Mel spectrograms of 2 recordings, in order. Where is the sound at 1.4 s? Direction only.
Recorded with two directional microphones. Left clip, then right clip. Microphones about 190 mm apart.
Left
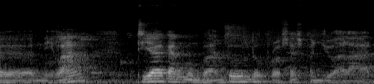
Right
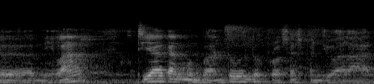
40° left (ahead or behind).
